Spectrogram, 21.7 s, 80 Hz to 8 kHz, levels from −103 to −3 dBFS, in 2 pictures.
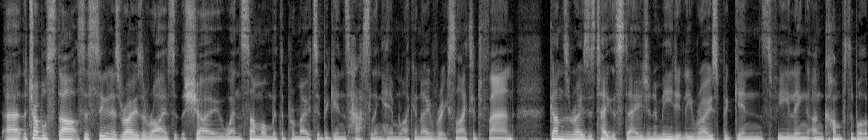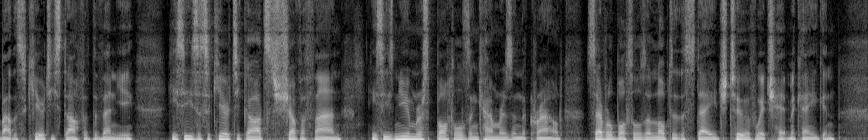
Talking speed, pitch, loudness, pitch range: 200 wpm, 125 Hz, -30 LUFS, 120-135 Hz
